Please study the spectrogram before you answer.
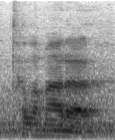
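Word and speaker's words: Thelema: The Renata Lechner Telemata Tarot. I believe the H is silent.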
